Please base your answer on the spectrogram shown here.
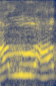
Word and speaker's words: আল্লাহ: আল্লাহ আল্লাহ পাকের উচ্চারণটা হচ্ছে আল্লাহ পাকের নামের উচ্চারণ হচ্ছে আল্লাহ মুখটা একটু গোল হয়ে যাবে বলেন আল্লাহ আল্লাহ সুবহানাল্লাহ।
